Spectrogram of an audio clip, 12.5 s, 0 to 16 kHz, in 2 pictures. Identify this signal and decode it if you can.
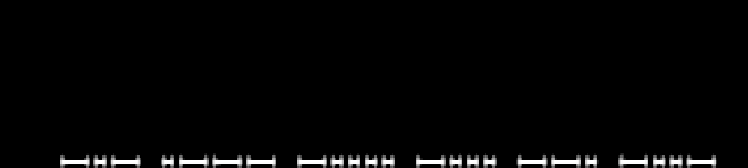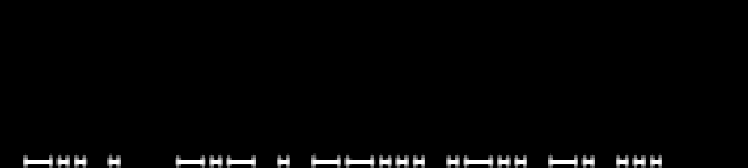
Morse code, heard as a keyed tone, about 17 wpm, 700 Hz. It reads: KJ6BGX DE KE7LNS
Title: USA Callsign DE Callsign - 6 Characters - 17wpm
